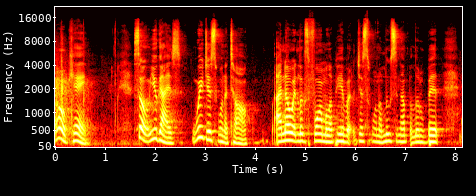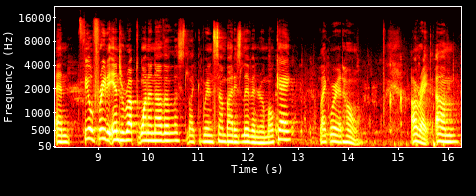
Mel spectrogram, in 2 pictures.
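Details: Adult woman speaking; Normal speech.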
